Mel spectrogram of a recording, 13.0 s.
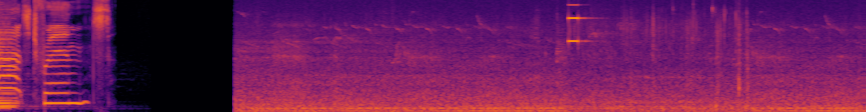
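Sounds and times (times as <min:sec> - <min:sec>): small birds chirping: 0:03.6 - 0:13.0
loud high beep: 0:08.6 - 0:09.2.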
